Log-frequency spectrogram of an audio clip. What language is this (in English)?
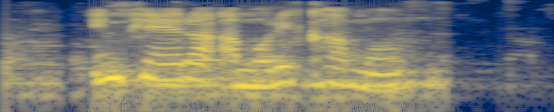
Kinyarwanda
